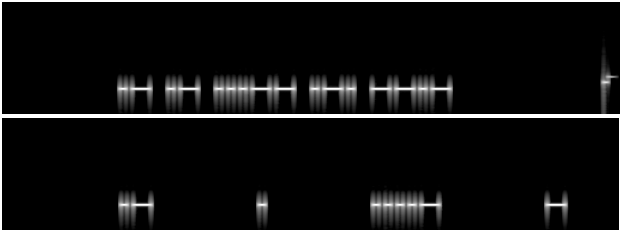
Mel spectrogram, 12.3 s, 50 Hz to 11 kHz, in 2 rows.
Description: Morse code, heard as a keyed tone, about 20 wpm, spaced as for 11 wpm, 700 Hz. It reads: AA3RQ AE4T
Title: USA Call Signs - 5 Characters - 6x Character Spacing - 20wpm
